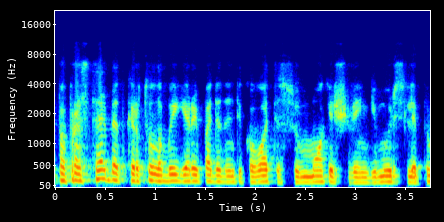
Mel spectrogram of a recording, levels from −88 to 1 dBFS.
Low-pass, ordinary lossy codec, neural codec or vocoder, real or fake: 10.8 kHz; Opus, 64 kbps; none; real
